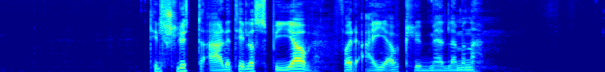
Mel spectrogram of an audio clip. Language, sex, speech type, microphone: Norwegian, male, read, Shure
